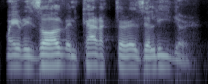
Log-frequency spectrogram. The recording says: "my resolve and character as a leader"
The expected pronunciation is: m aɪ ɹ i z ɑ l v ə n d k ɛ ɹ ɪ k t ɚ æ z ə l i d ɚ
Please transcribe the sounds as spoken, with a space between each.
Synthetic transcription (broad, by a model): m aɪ ɹ i z ɑ l v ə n k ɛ ɹ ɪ k t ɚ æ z ə l i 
